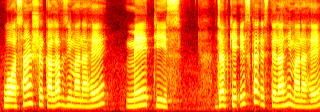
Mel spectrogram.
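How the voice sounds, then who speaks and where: Slow, deliberate Urdu-accented male teacher. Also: high-pitched, clear, resonant tone. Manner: slow, deliberate, repeats phrases for drilling. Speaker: language teacher. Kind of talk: recorded lesson explanation.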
